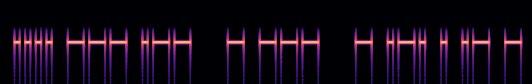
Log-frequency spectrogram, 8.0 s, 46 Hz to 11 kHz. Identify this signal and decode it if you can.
Morse code, heard as a keyed tone, about 15 wpm, 700 Hz. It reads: HOW TO TREAT
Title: Sentences from Top 1300 Words 15wpm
